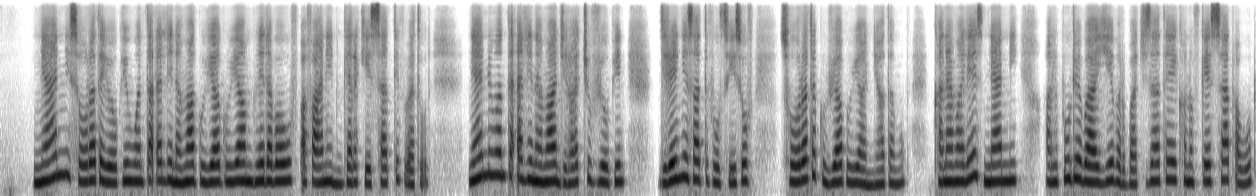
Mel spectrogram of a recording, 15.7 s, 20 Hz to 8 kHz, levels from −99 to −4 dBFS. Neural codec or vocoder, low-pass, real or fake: codec, 16 kHz, 0.3 kbps, FocalCodec; 7.2 kHz; fake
